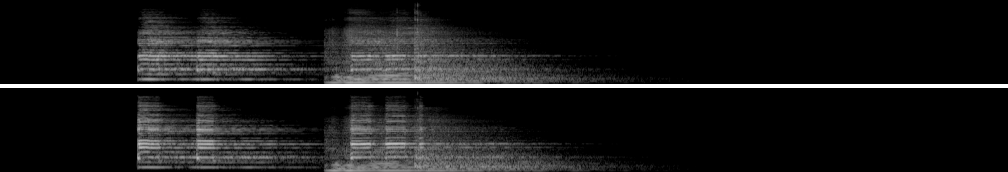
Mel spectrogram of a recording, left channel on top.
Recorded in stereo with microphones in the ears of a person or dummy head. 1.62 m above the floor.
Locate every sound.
1.4 s a car horn: 70° right (ahead or behind), 4 m; by 4.2 s 75° right (ahead or behind), 3 m
3.2 s a door slam: 20° left (ahead or behind), 3.5 m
